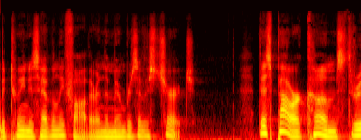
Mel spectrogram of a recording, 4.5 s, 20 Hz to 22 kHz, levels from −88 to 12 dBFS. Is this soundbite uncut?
yes; 0 cuts

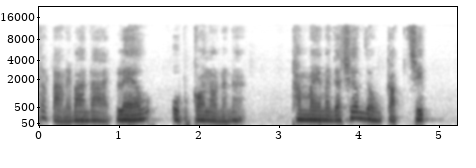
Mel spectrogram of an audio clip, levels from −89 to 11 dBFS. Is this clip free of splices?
no; 1 cut; at 0.9 s

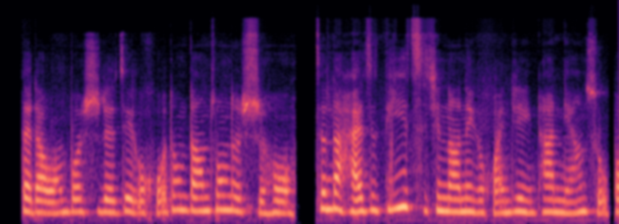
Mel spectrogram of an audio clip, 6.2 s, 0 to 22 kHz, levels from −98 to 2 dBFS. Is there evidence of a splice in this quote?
yes; 1 cut; at 3.0 s

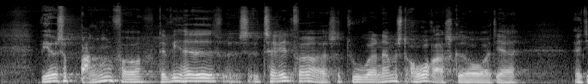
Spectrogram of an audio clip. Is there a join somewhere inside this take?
yes; 2 cuts; at 2.9 s, 3.4 s

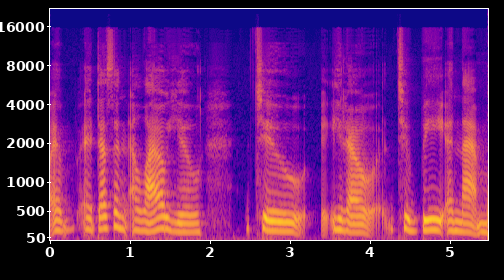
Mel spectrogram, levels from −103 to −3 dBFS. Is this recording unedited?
yes; 0 cuts

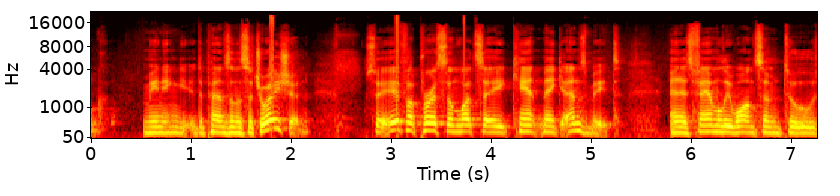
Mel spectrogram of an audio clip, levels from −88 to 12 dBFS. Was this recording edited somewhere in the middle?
no; 0 cuts

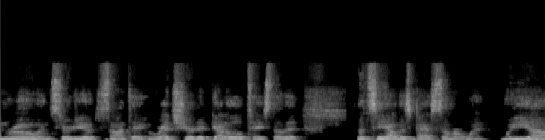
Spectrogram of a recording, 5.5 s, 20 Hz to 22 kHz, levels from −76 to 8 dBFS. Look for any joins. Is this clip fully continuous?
no; 1 cut; at 3.5 s

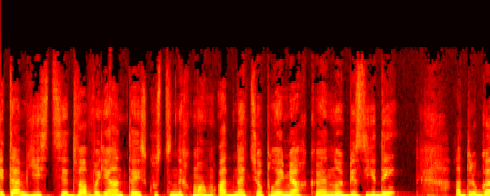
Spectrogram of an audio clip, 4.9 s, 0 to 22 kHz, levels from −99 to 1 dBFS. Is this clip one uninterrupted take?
yes; 0 cuts

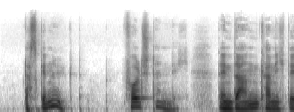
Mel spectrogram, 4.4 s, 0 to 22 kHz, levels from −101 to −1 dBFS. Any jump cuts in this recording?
no; 0 cuts

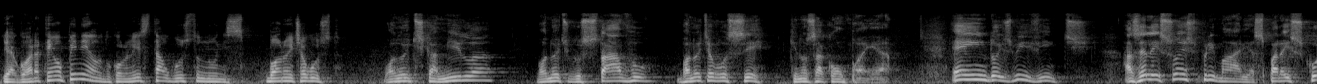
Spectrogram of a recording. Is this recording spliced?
no; 0 cuts

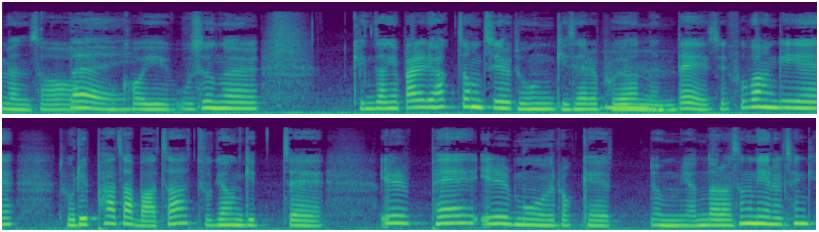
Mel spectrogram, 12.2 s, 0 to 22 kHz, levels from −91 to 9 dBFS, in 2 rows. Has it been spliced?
yes; 3 cuts; at 1.3 s, 3.8 s, 8.9 s

